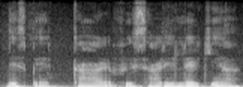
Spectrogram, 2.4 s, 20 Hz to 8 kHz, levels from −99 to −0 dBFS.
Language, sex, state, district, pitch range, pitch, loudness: Hindi, male, Bihar, Patna, 110-125 Hz, 115 Hz, -16 LUFS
